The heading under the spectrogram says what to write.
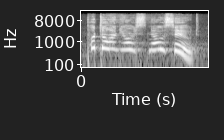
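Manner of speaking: high, loud frantic order; a teacher losing patience; exasperated teacher yell. A narrator's reading. Teacher jumping up and down, yelling at Thomas. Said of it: "The teacher jumped up and down".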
